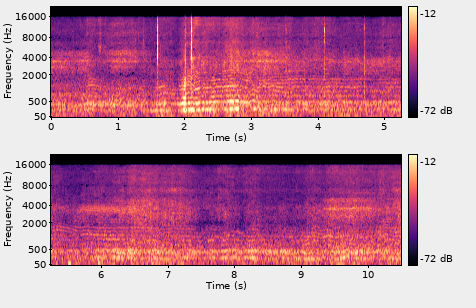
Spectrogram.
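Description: Honeybees buzz steadily up close, a continuous droning hum that rises briefly in loudness early on.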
